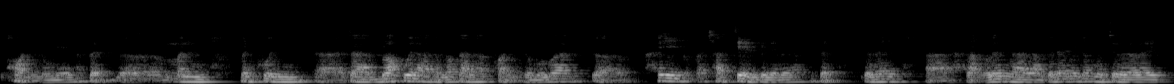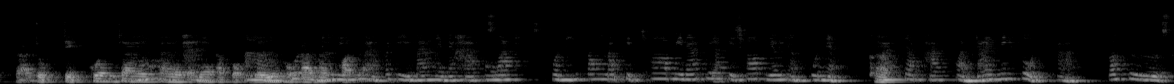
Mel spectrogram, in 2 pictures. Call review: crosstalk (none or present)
present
